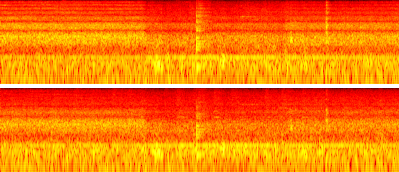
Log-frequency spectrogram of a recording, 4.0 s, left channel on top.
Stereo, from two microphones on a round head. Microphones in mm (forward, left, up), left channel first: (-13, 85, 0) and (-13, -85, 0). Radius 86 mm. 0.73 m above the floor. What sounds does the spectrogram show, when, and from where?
0.0 s a vehicle: 85° left
2.0 s a snare drum: 70° left (ahead or behind)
